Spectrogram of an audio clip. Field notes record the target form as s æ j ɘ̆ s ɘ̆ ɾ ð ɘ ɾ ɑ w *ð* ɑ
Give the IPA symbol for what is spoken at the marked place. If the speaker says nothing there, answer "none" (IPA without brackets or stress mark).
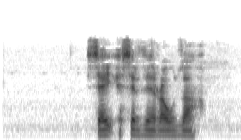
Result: z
